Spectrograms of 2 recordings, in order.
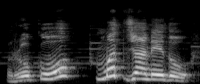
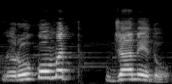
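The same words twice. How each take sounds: First: The pause comes after 'roko'. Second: The pause comes after 'mat'.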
